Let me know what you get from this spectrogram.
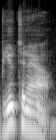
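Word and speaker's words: butanal: you have a four carbon aldehyde it is pronounced butanol not but whatever which is kind of funny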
